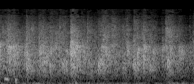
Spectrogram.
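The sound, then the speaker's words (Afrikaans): Steady audience applause for a woman's reading performance fills the whole two seconds, a dense wash of many hands clapping at once, fairly loud, with no one talking over it. “Ek dink sy verdien nog 'n hande klap.”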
